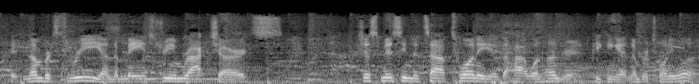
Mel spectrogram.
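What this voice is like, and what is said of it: Poor radio countdown announcer impression. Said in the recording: “terrible Casey Kasem impression”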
